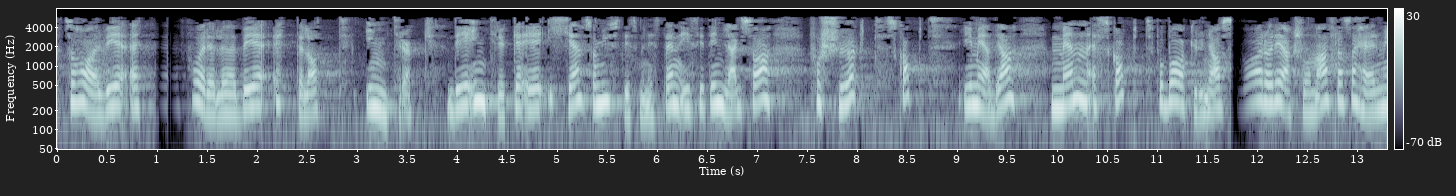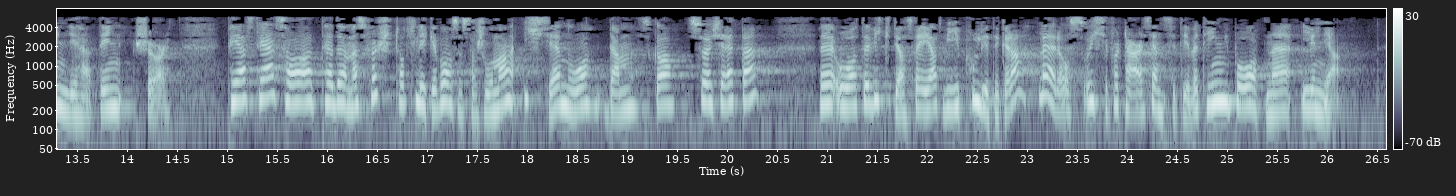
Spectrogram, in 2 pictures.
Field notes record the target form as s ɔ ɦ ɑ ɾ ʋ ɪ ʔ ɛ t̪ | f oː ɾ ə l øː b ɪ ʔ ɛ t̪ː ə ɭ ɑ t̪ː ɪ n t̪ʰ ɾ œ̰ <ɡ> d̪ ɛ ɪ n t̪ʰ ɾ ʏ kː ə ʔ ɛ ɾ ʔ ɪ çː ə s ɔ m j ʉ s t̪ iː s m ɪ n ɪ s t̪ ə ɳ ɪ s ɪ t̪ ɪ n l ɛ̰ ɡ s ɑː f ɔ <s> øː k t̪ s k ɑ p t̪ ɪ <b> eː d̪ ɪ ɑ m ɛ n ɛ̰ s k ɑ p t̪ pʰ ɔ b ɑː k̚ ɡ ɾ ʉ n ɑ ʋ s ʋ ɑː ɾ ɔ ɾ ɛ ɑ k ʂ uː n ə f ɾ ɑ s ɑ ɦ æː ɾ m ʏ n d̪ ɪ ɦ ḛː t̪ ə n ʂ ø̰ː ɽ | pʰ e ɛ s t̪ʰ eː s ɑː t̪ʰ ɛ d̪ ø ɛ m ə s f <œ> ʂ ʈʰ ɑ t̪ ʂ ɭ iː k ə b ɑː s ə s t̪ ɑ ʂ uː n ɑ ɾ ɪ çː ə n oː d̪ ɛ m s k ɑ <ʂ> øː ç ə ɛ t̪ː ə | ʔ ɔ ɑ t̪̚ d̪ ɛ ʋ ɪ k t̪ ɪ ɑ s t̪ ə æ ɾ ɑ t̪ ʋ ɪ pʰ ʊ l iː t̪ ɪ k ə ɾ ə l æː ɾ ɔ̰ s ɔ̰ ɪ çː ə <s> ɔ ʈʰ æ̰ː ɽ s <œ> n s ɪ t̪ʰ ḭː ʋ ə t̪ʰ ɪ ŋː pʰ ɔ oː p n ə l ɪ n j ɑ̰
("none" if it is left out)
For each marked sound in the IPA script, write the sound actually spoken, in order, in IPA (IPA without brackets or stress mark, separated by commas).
k, ʂ, m, œ, s, f, ɛ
